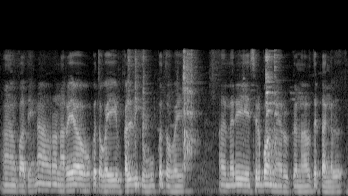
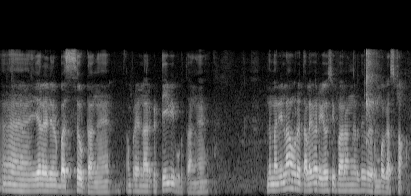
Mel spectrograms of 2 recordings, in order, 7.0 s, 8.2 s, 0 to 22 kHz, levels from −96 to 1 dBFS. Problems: background sounds at intervals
